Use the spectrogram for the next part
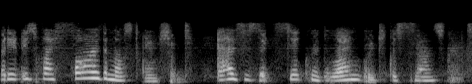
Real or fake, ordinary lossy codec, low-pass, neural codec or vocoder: fake; Opus, 24 kbps; 7.2 kHz; codec, 44.1 kHz, 0.9 kbps, DAC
